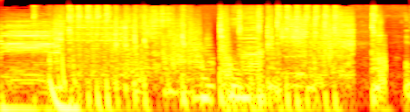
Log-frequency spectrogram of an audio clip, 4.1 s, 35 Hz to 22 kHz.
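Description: Eurorack modular synthesizer playing a glitchy electronic drum pattern: fast, blippy hi-hat clicks from a Moffenzeef Muskrat voice with a pitch envelope, crunched by a Doepfer A-189 bit modifier. The sound drops out briefly near the end.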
